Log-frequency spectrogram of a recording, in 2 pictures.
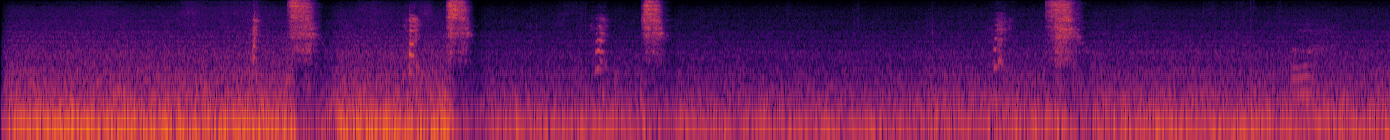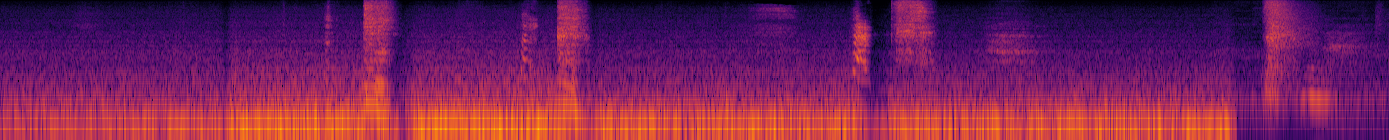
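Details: Self-described chronic sneezer with hayfever sneezing all day: about eight sharp sneezes in twenty seconds over a steady low rumble, a fit of repeated allergic sneezing.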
